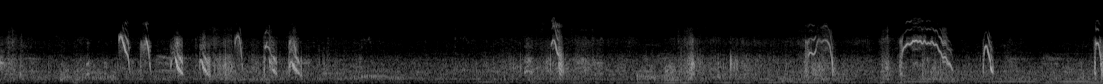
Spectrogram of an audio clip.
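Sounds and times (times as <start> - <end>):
steady background hiss: 0.0 - 11.0
birds squealing: 0.9 - 3.1, 5.2 - 5.7, 8.0 - 8.4, 9.0 - 10.1.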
